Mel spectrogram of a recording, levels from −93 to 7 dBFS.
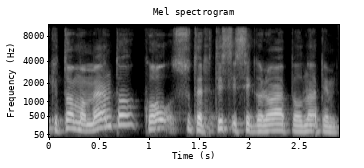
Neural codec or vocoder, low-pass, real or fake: none; 9.9 kHz; real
